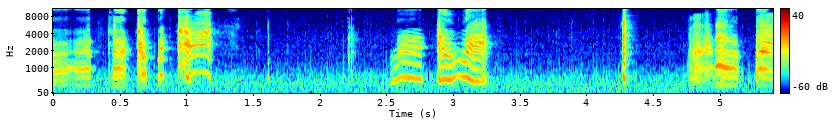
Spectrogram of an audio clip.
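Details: Indian Ringneck parakeet talking and singing. Bursts of harmonic, speech-like phrases, some with wavering rising and falling notes, come in short groups separated by quiet gaps, with a sharp click near the end.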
